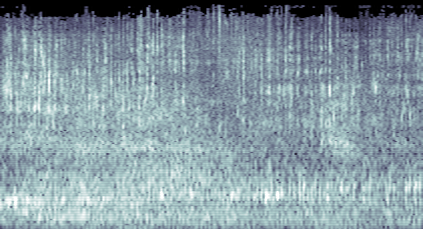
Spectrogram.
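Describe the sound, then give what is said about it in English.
Water splashes and sloshes steadily inside a jar, a continuous bright liquid churning with small irregular bursts, heard on its own without any talking. “This is a jar. This is water.”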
